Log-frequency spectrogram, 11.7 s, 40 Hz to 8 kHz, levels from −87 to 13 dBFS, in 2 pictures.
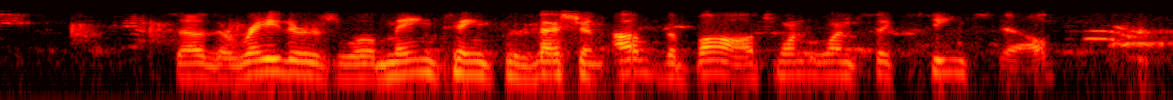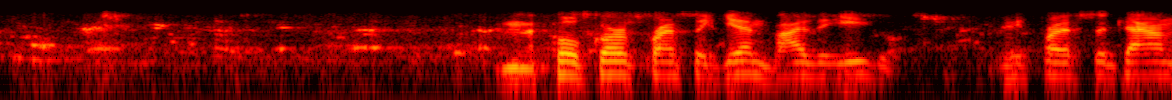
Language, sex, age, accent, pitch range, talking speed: English, male, 50-69, American, 170-260 Hz, 125 wpm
